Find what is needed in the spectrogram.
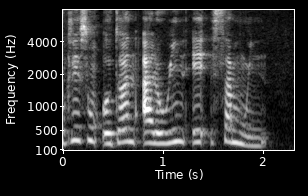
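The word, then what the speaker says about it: Samhain: sont automne Halloween et samoine qui s'écrit Sam 1 Sam parce que moi pas dans longtemps je me suis demandé en fait de quoi en parler mais en fait ça se prononce pas du tout comme ça s'écrit donc voilà donc là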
